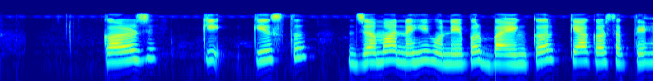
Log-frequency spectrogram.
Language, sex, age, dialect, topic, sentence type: Hindi, female, 18-24, Awadhi Bundeli, banking, question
